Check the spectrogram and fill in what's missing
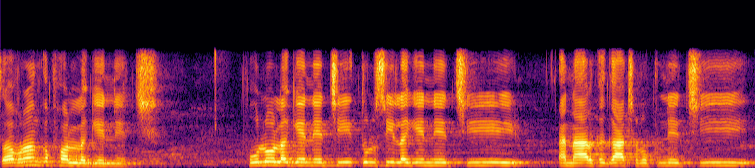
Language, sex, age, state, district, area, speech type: Maithili, female, 45-60, Bihar, Darbhanga, rural, spontaneous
